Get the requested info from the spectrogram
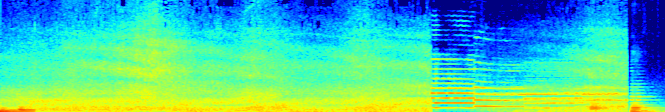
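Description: A convoy of German ambulances driving past with steady road and engine noise and faint sirens. About six and a half seconds in, a two-tone siren comes in clearly, stepping between two pitches, and stops shortly before the end.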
